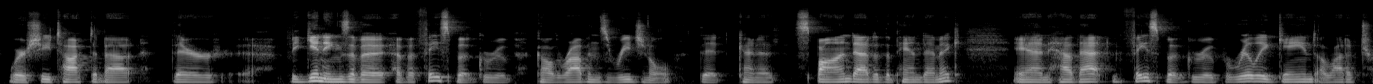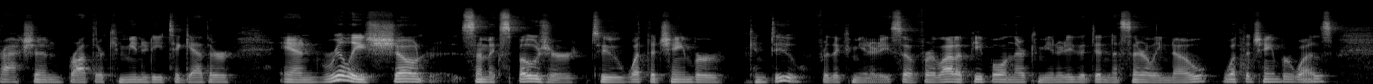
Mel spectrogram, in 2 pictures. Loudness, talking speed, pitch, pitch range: -27 LUFS, 150 wpm, 110 Hz, 105-120 Hz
